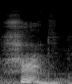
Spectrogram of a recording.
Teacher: an English H and that's a complex sound we sometimes call it a glottal fricative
